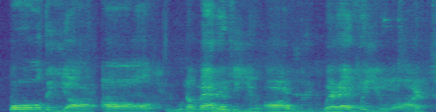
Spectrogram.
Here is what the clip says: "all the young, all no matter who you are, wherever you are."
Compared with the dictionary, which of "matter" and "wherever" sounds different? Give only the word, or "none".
none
